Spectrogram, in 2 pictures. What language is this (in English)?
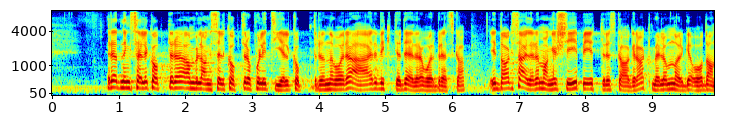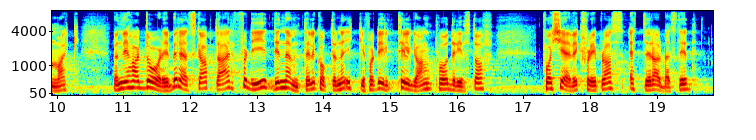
Norwegian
